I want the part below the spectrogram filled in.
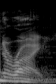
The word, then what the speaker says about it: awry: Yeah, things are really going awry right now. I mean, awry. Shoot. – You put the emphasis on the wrong syllable.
